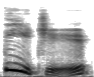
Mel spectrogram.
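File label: "di4zhi3", Mandarin Chinese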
